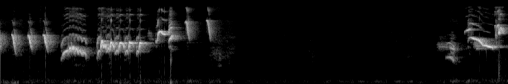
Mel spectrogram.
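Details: ['Orange-headed thrush singing in the ngeplong style, meant as a lure to set other birds singing. Quick high varied phrases: clear whistles, rapid chattering trills and downslurred notes for two seconds, then silence, then another bright whistled burst.']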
